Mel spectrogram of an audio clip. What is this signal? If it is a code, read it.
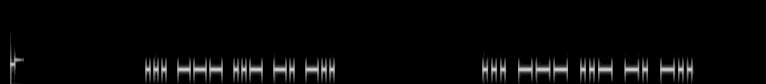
Morse code, heard as a keyed tone, about 30 wpm, 700 Hz. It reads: SOUND SOUND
